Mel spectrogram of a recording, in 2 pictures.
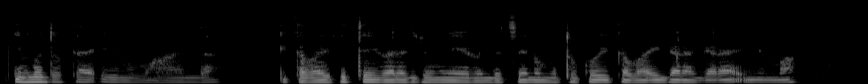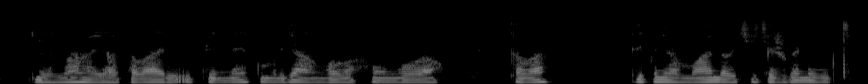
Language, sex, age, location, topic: Kinyarwanda, male, 36-49, Huye, health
